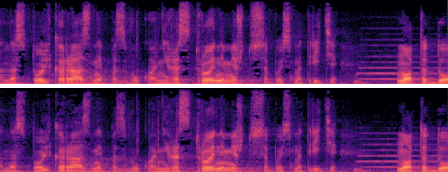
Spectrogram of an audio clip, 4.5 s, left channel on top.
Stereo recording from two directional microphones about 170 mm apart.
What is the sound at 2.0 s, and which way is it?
Speech, 15° left (ahead or behind).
